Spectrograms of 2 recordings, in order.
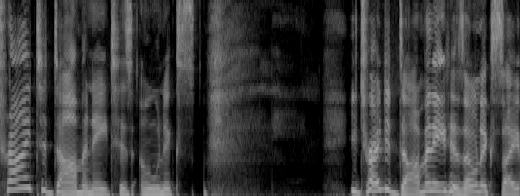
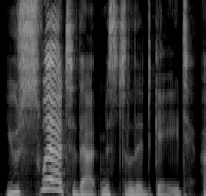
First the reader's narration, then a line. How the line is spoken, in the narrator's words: asked the coroner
